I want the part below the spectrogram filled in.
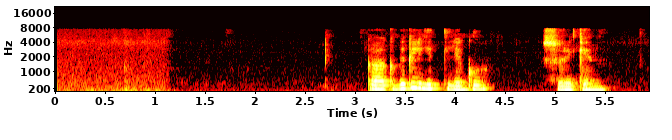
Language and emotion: Russian, neutral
